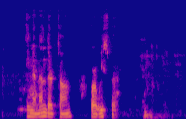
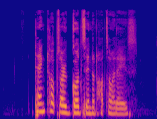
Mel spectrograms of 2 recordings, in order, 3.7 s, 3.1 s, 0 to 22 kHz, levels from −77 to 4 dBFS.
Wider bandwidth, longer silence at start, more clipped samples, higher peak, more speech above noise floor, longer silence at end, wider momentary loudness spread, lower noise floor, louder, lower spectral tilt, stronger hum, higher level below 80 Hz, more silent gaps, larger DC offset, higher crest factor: about the same, 16 kHz vs 15.5 kHz; second, 0.4 s vs 0.7 s; neither; second, -8 dBFS vs -2 dBFS; second, 32 dB vs 41 dB; first, 0.65 s vs 0.45 s; first, 21 LU vs 10 LU; second, -58 dBFS vs -62 dBFS; second, -27 LUFS vs -21 LUFS; first, -6 dB/octave vs -4 dB/octave; neither; about the same, -58 dBFS vs -60 dBFS; neither; neither; about the same, 22 dB vs 20 dB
